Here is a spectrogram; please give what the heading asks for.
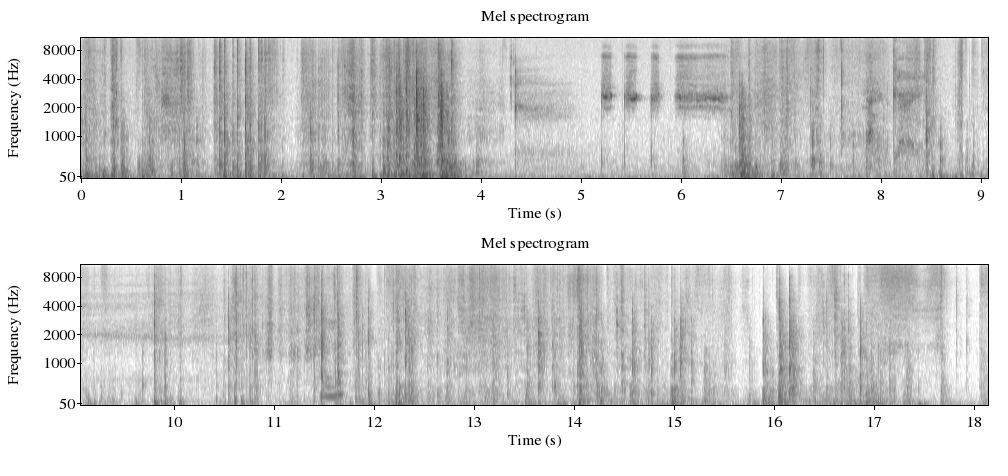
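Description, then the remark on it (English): A paper map crinkles and rustles as a hotel service manager unfolds and handles it to show a guest where they are, with bursts of crisp crumpling and a few sharper crackles over about eighteen seconds, fairly quiet throughout. “Okay, so let me just show you where we are on the map, just so that you can get your bearings and then you can begin to explore.”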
